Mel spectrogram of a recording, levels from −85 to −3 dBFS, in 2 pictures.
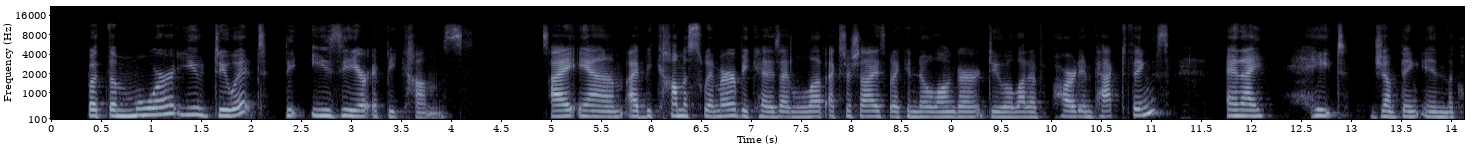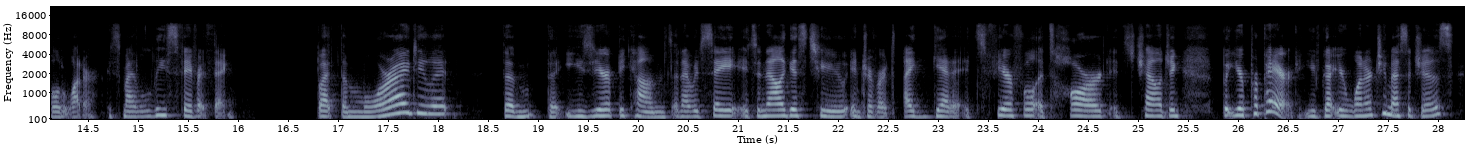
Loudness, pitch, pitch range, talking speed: -36 LUFS, 190 Hz, 180-210 Hz, 175 wpm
